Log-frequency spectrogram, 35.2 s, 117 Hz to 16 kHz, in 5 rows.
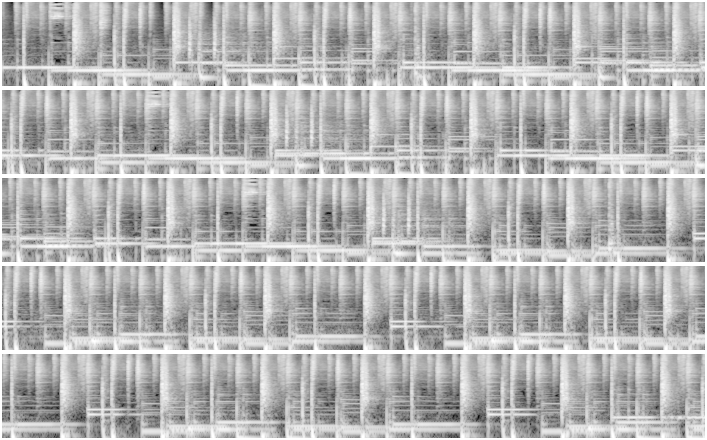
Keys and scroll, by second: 5.8 ctrl+space.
